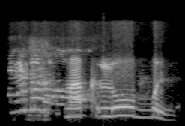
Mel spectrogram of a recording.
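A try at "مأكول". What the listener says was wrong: Akar katanya akala. Berarti ujungnya harus L tuh, Bu. Akala. Nggak ada ba di situ.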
